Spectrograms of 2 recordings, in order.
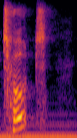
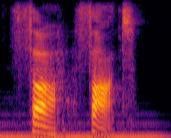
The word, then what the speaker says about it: thought: This word here is thought. Instead of tot, it's thought. Thought.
